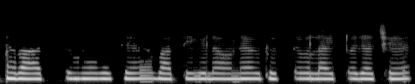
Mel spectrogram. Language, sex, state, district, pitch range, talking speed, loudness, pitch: Bengali, female, West Bengal, Malda, 255-265 Hz, 130 wpm, -18 LUFS, 260 Hz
